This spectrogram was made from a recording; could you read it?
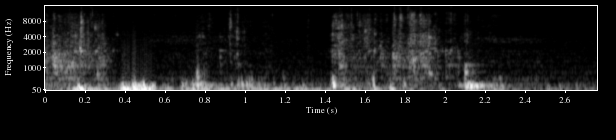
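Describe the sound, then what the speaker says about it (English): Water splashing and pouring into an au jus drip pan set in a smoker beneath a two-bone standing rib roast, with close, irregular gurgles and sloshes that fade toward the end. "We're going to get our au juice drip pan in with some water."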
